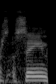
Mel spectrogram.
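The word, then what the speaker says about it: seine: derived from um per sane fishing so we know uh sane is spelled s-e-i-n-e like the river send over in France we pronounce same boats sane boats right and what they used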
